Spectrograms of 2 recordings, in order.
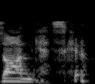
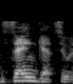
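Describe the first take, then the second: First: The first syllable sounds like 'zon'. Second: The first syllable sounds like 'zang'. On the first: The speaker calls it right. "I pronounce the Zang as a Zon" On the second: The speaker calls it wrong. "it's not Zangetsu"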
